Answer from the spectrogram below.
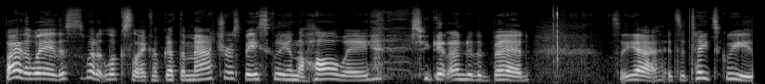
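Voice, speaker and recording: A woman's voice: fairly high pitch, moderate pace. A woman vlogger giving a laid-back, informal how-to explanation, chatting casually to the camera. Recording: clear background noise and ambience.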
